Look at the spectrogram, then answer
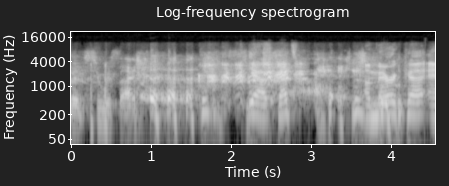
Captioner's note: laughing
